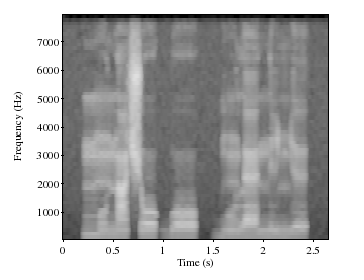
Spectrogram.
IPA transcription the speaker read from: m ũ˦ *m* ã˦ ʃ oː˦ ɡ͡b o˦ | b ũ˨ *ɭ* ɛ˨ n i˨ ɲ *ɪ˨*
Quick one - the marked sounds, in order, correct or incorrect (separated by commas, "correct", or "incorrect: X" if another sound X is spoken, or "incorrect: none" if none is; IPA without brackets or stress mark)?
incorrect: n, incorrect: l, correct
